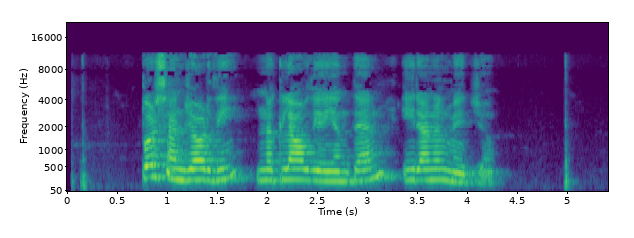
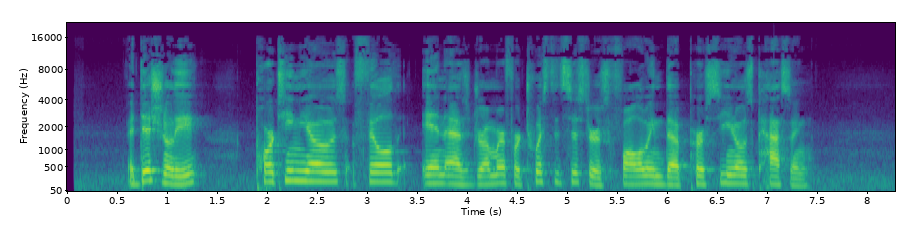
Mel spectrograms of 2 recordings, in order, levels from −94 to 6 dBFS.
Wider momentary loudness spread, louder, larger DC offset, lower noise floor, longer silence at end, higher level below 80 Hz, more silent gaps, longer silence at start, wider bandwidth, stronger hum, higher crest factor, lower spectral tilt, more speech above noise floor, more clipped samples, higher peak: first, 18 LU vs 8 LU; about the same, -16 LUFS vs -14 LUFS; neither; first, -68 dBFS vs -45 dBFS; second, 0.4 s vs 0.85 s; second, -64 dBFS vs -50 dBFS; neither; second, 0.15 s vs 0.6 s; second, 11.5 kHz vs 16.5 kHz; neither; about the same, 16 dB vs 16 dB; about the same, -3.5 dB/octave vs -4.5 dB/octave; first, 52 dB vs 31 dB; neither; about the same, -2 dBFS vs 0 dBFS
